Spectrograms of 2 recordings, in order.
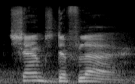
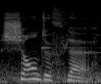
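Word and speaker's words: Champs de Fleurs: imagin Champs de Flo how do you say that Champs defur Champs defur it's Sha defur Sha defur I had okay I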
